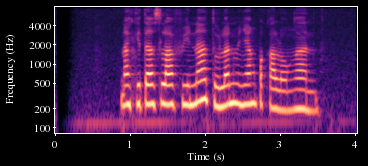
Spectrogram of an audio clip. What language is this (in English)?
Javanese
